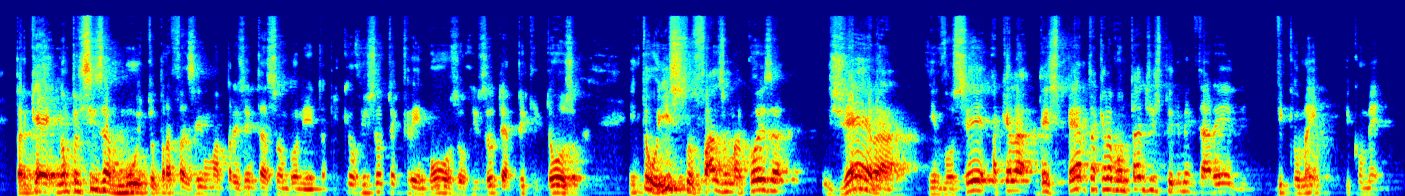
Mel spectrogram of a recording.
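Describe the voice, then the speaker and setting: A man talks at a moderate pace with a Pernambuco accent. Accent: Pernambuco, Brazil. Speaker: chef, cooking channel host. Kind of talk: casual talk to camera, business tips.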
